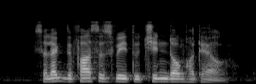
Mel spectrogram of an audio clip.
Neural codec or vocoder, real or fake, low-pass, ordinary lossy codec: none; real; none; none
